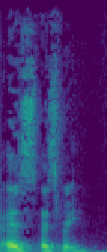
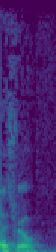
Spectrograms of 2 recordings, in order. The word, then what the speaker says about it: Ezreal: And then Phil's character, how can I pronounce it? Ezra? No, Ezri. Ezreal. Ezreal. That's it. Ezreal.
